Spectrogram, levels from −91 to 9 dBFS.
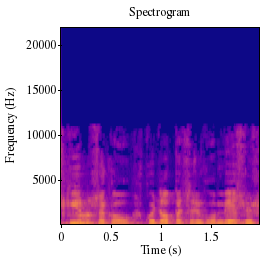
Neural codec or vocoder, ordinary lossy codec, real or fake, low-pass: vocoder, 48 kHz, 128 mel bands, Vocos; MP3, 48 kbps; fake; 14.4 kHz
